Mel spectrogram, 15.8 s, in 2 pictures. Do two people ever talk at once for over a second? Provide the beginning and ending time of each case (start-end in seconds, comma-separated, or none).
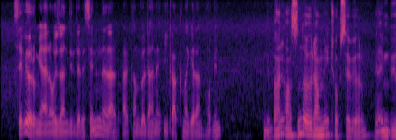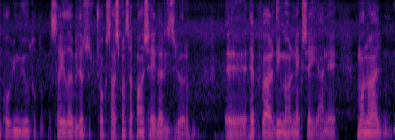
none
